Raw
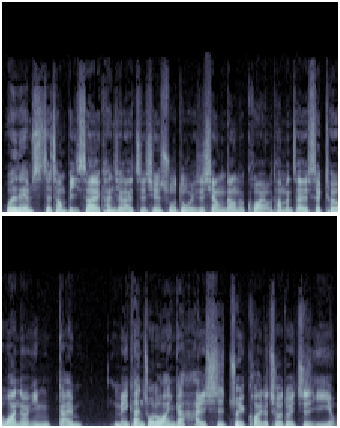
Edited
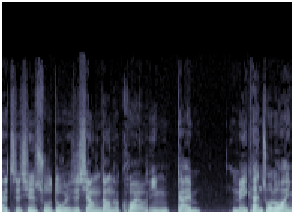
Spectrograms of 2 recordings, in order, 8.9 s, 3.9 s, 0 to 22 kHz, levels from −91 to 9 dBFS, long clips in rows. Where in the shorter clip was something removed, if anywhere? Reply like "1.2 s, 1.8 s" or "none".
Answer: 2.0 s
